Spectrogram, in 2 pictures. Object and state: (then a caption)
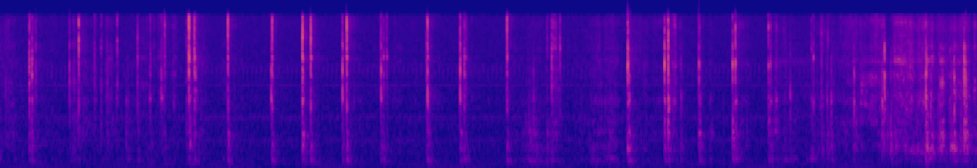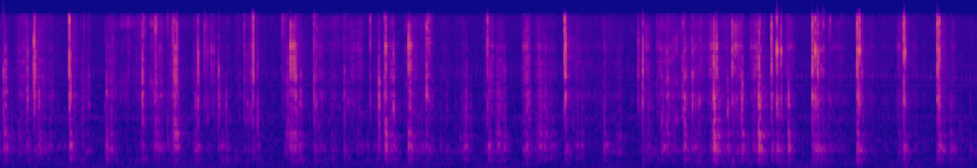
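Plastic toy monster truck. Long painted nails tap and scratch a small plastic toy monster truck with chrome parts, which is later turned upside down to expose its chrome plastic chassis. A steady run of sharp, bright clicking taps with very short decay continues throughout. Denser scratching rasps fill the middle and the later stretch.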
